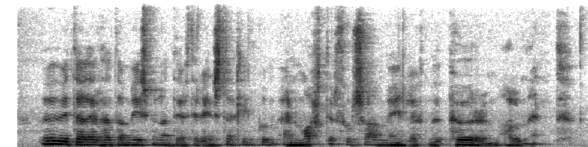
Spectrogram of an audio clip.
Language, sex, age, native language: Icelandic, male, 50-59, Icelandic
